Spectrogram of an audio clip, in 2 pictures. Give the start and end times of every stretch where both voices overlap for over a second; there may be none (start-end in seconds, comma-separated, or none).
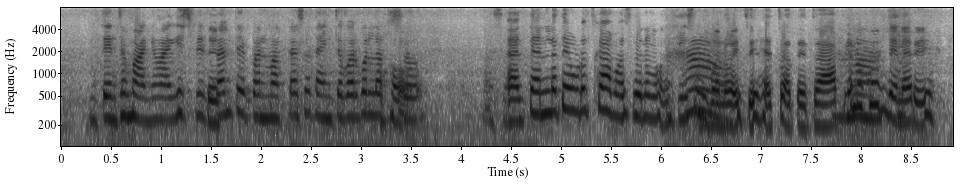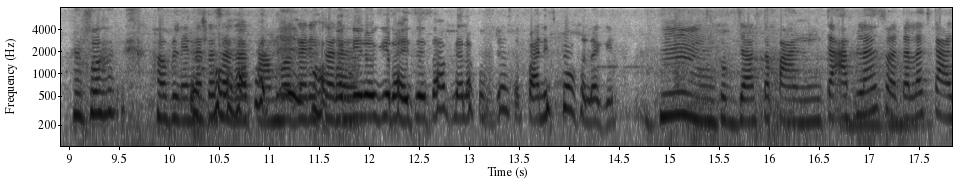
10.2-11.9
